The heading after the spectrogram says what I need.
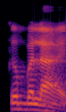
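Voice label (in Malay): "kebelai", Malay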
